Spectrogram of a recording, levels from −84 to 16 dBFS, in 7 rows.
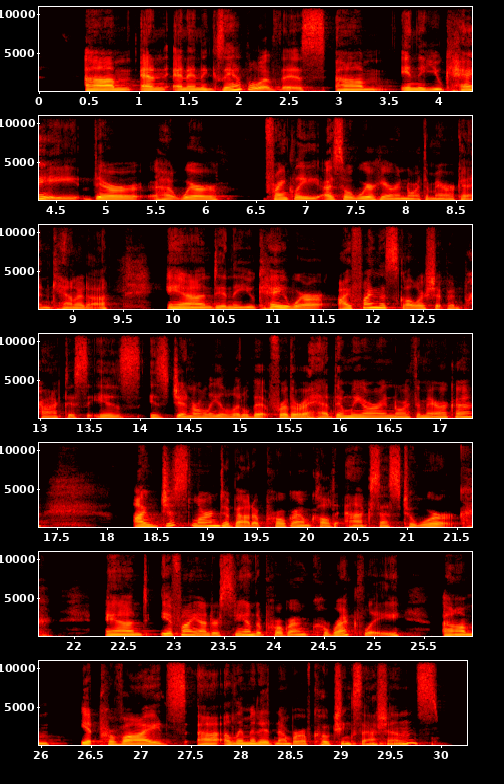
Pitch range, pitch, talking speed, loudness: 150-185 Hz, 160 Hz, 150 wpm, -28 LUFS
